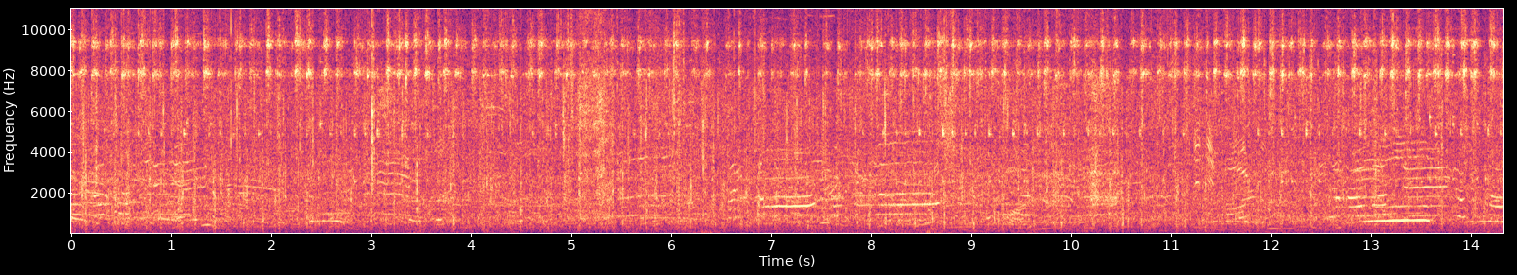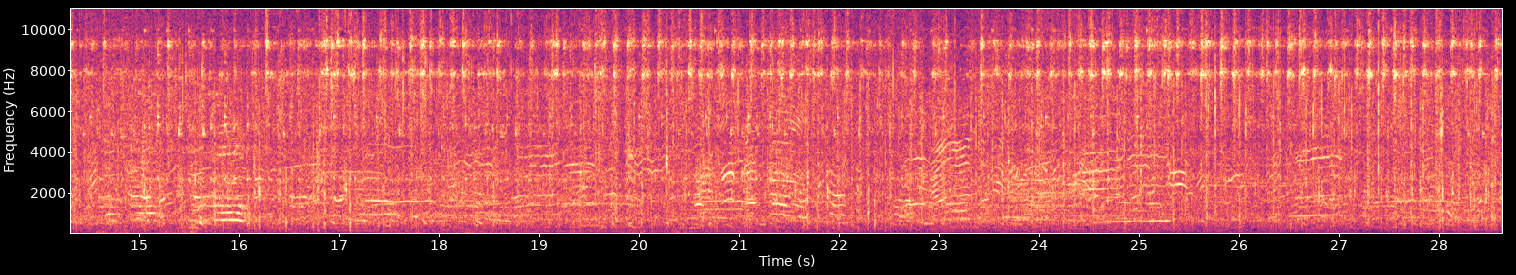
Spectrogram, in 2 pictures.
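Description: Runners' footsteps patter on the road.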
